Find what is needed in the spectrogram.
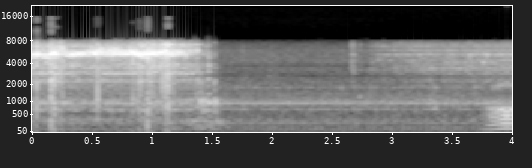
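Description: A gouge cutting the outside of a spinning wooden bowl on a wood lathe: a hiss of shavings peeling off, with a few sharp ticks. About a second and a half in, the cut stops and only the lathe's steady motor hum remains.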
